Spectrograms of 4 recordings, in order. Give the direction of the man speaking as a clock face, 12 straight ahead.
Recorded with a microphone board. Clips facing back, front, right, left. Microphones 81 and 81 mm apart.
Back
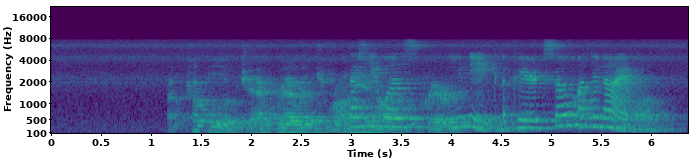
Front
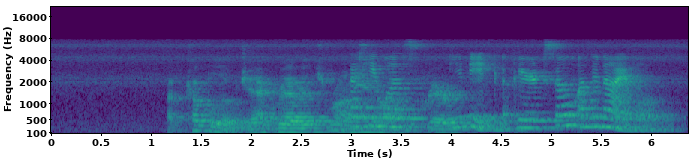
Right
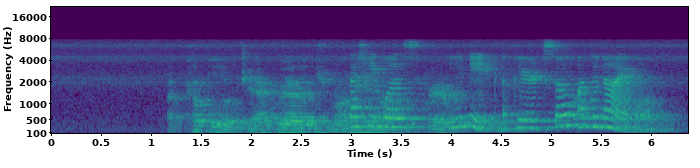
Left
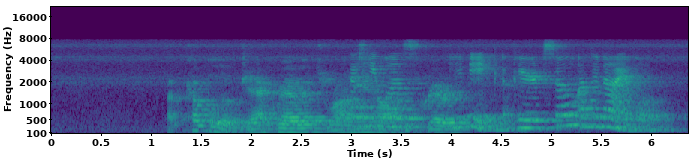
10 o'clock.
